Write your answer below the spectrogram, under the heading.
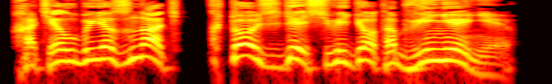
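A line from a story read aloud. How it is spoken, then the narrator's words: Furious thundering voice. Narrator (Russian): сей джентльмен в ярости прогремел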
